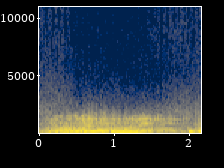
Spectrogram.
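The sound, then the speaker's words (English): Lions about 15 feet away roar: a deep, rumbling, sustained growl lasting over a second fades briefly, then a second roar starts to swell. No one speaks. “Oh, here come the lions.”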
